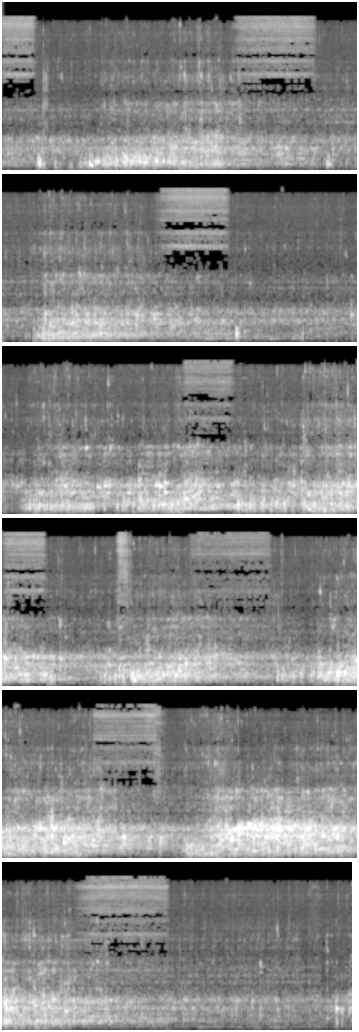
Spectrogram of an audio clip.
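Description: Scuba regulator breathing heard underwater: a short hiss on each inhale, then a few seconds of bubbling as the exhaled air vents, repeating every few seconds.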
